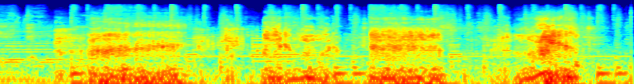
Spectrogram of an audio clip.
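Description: A woman making harsh zombie-style growls and eating noises in several rough bouts, over background music.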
